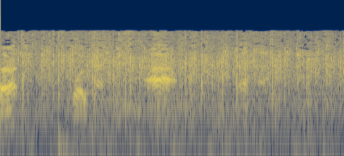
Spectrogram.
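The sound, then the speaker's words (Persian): Hands clapping as someone applauds themselves during a word-guessing game, a dense patter of claps mixed with voices and a brief whistle-like tone. “نه، برای خودم دست دادم، برای خودم دست دادم.”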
